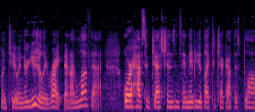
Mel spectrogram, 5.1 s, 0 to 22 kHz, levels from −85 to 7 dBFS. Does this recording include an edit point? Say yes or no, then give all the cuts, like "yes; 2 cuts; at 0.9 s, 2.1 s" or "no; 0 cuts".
no; 0 cuts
